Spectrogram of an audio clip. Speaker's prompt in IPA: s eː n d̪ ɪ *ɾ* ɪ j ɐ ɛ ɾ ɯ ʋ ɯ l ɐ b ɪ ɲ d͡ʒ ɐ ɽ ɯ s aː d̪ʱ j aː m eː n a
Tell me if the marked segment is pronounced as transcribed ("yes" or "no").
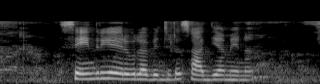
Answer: yes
